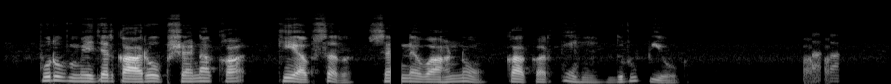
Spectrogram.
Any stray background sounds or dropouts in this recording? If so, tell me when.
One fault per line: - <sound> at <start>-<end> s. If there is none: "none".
- dropout at 3.9-4.0 s
- laugh at 8.0-8.4 s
